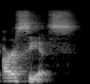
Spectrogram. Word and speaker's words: Arceus: But I know a lot of people who pronounce it Arceus.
